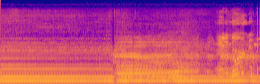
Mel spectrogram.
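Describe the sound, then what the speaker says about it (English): A cello plays a sustained low note, rising to an F sharp on the C string, with the bowed tone steady and close; a voice briefly speaks near the end. "Okay, and then I'm going to come up to an F sharp."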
